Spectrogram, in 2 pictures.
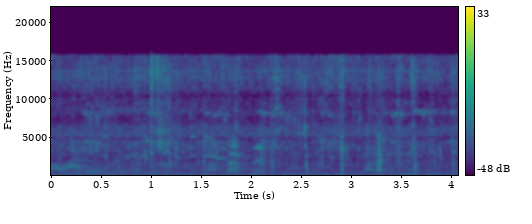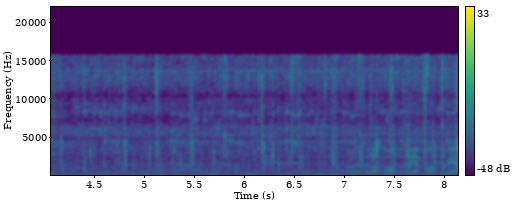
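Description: Quick, light running footsteps of a group of runners on a synthetic rubber athletics track, the footfalls growing denser and louder toward the end as runners come close. Voices can be heard in the background.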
